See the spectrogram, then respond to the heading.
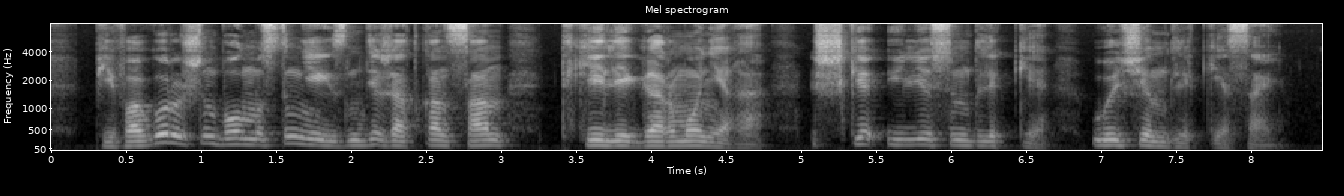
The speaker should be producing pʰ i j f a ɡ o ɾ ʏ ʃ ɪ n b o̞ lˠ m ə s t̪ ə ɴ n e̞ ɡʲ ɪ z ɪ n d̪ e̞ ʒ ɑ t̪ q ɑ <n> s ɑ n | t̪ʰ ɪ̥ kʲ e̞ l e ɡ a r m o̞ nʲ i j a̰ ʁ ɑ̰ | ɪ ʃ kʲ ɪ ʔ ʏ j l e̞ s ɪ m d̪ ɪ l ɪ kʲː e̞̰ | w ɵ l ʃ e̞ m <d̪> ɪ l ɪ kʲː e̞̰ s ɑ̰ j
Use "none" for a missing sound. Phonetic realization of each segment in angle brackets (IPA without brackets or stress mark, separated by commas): n, d̪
